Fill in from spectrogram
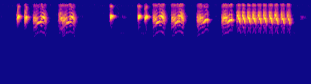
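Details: Sooty-headed bulbul in full song after an emotion-triggering recording, giving clusters of sharp high chirps and harsh buzzy notes, ending in a rapid, even trill of ticking notes.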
